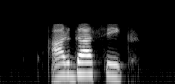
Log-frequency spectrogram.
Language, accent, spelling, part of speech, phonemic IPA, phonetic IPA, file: Armenian, Eastern Armenian, արգասիք, noun, /ɑɾɡɑˈsikʰ/, [ɑɾɡɑsíkʰ], Hy-արգասիք.ogg
- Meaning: 1. product, fruit of labour 2. result 3. harvest, yield, crop 4. quotient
